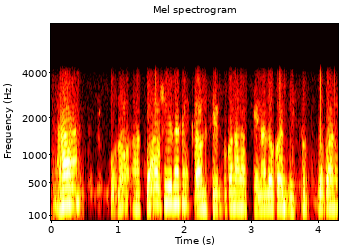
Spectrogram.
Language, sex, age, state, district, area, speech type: Bengali, male, 30-45, West Bengal, Howrah, urban, conversation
